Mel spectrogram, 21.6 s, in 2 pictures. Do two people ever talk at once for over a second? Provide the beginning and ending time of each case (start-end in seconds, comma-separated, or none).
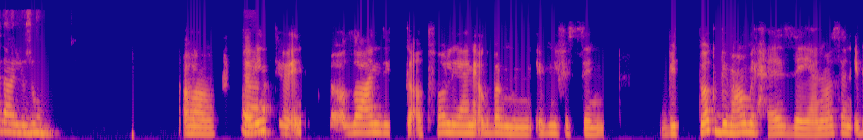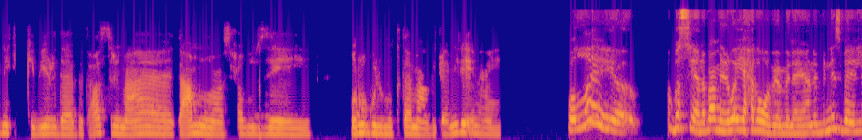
none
